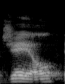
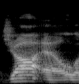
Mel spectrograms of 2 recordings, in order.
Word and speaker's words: Jael: I've been calling her Jael. It's Jael, apparently, so apologies for all that.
